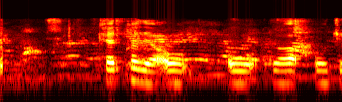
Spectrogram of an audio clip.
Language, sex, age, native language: Icelandic, male, 9, Icelandic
